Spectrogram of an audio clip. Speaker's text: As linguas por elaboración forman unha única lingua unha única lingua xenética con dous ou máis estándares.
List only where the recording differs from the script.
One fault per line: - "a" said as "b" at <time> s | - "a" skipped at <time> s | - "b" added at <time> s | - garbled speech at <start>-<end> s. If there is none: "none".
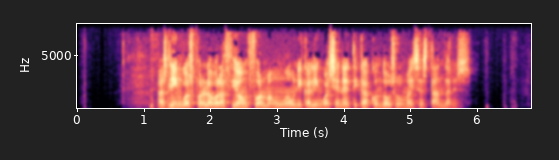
- "unha única lingua" skipped at 3.8 s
